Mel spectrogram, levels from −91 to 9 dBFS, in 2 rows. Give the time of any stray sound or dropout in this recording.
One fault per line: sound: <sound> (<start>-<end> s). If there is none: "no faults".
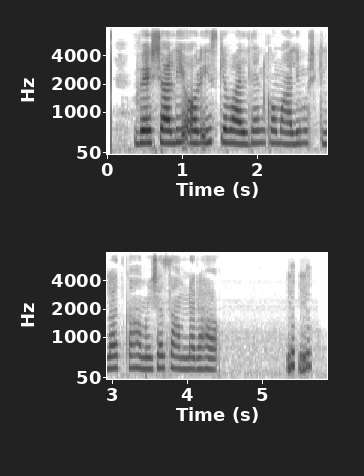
sound: laugh (5.3-5.7 s)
